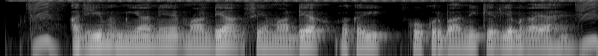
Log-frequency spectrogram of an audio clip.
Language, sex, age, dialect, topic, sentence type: Hindi, male, 25-30, Awadhi Bundeli, agriculture, statement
